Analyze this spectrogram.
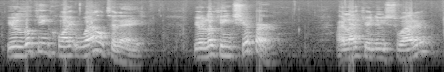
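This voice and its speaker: A man at a very slow pace, long and frequent pauses, noticeable background noise behind him. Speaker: interviewer. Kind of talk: interview questions.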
